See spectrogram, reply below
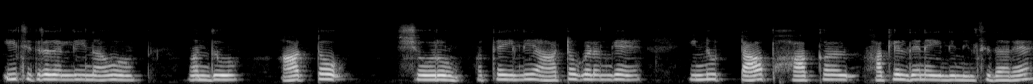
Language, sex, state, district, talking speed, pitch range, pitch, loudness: Kannada, female, Karnataka, Belgaum, 80 wpm, 205-225 Hz, 215 Hz, -17 LUFS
